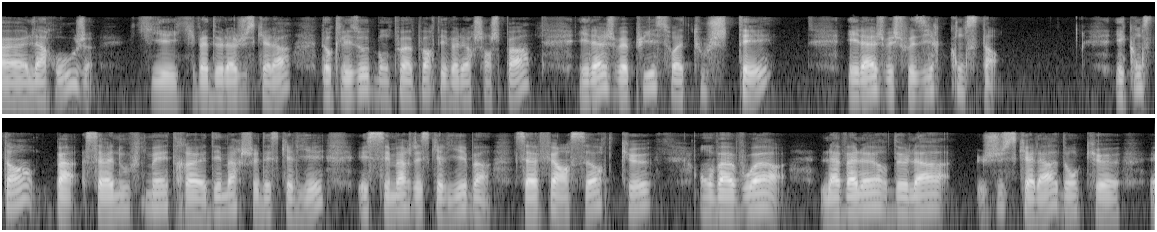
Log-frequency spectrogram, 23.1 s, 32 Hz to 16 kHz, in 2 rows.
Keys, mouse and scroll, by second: 0.9 click, 1.9 click, 15.8 click, 19.3 scroll up 2, 21.5-22.8 scroll up 3.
